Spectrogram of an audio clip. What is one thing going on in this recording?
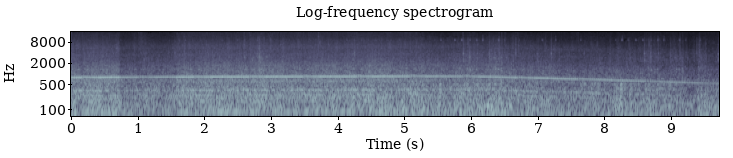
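A bus engine hums steadily with a whining tone that slowly drops in pitch.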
